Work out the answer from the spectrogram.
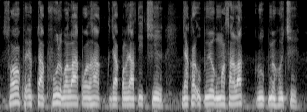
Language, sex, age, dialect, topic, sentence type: Maithili, male, 46-50, Eastern / Thethi, agriculture, statement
